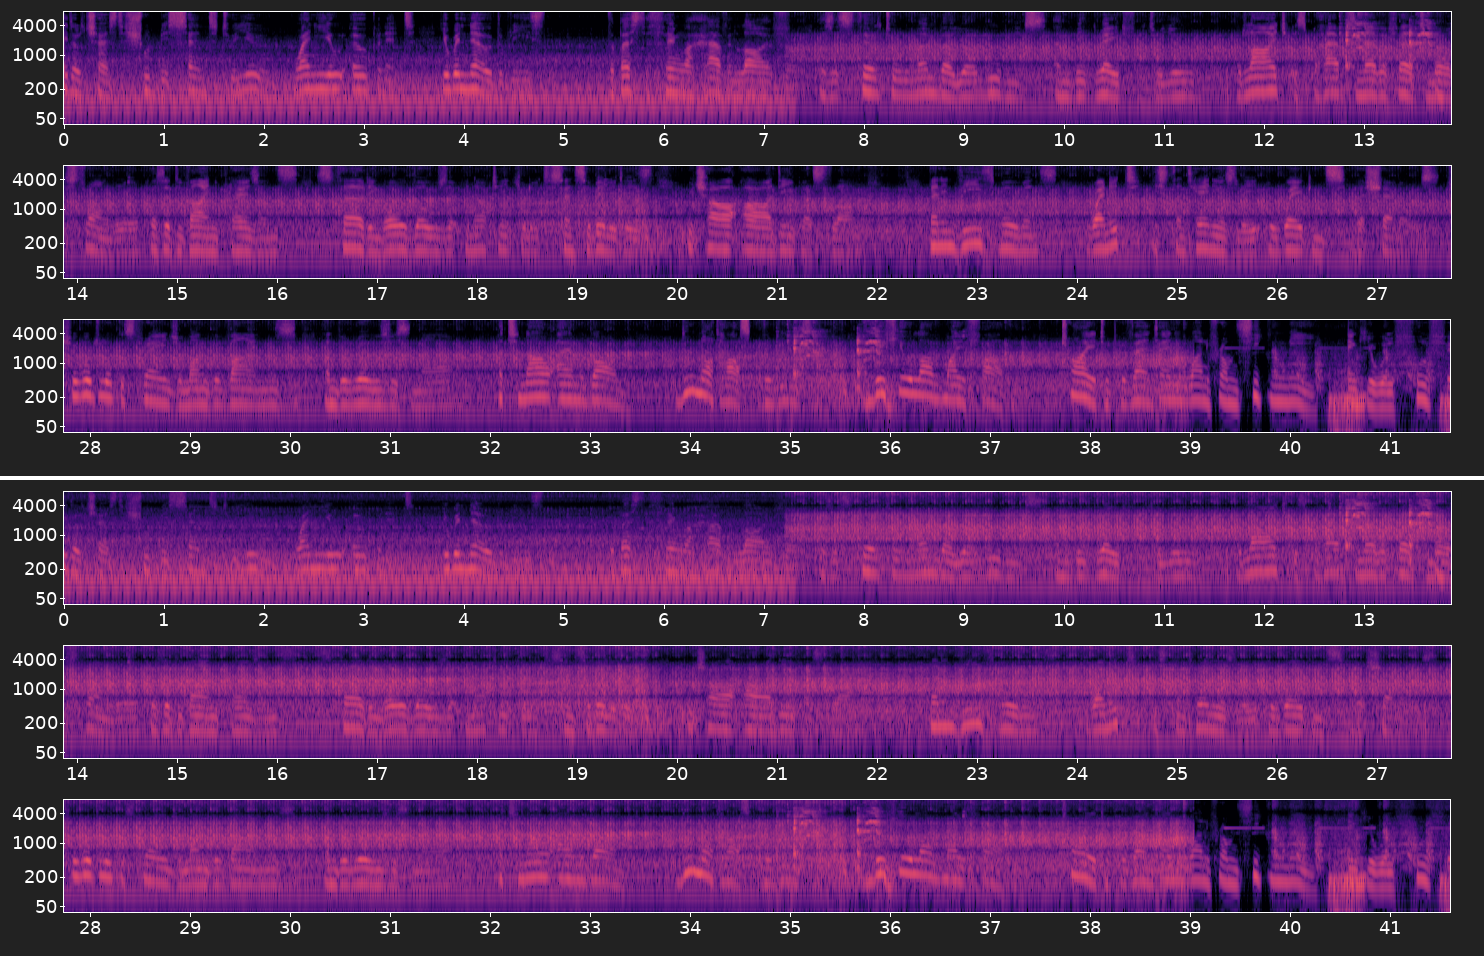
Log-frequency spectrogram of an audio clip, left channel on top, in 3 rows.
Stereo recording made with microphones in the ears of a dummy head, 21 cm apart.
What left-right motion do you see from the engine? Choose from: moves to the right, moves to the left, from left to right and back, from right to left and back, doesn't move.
doesn't move.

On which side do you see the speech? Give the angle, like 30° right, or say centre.
50° left.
